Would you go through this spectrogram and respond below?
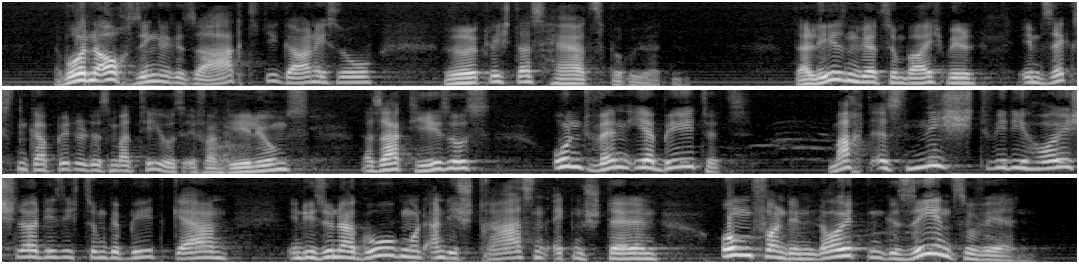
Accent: Cologne, North Rhine-Westphalia, Germany; Ich habe nicht unbedingt nur solche Erinnerungen an meine Heimatstadt. Aber tatsächlich ist es wirklich oft so, dass die 86 Kölner Fädel der Ort sind, an dem sich die Menschen zu Hause fühlen.

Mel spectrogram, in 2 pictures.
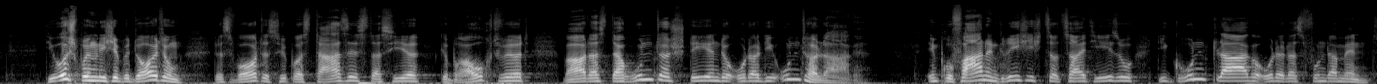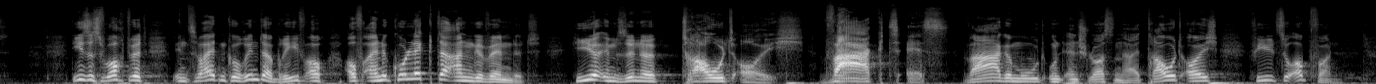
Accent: Cologne, North Rhine-Westphalia, Germany; Ich bin Kölner. Ich bin da zwar nicht geboren, aber ich bin da aufgewachsen.

